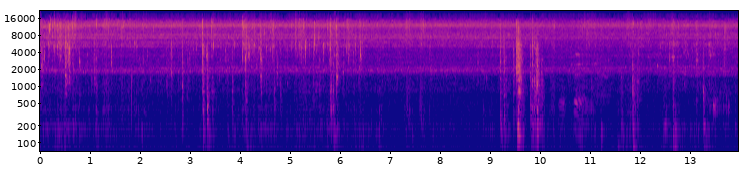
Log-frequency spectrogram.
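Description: Tap water runs steadily into a sink while dairy milking equipment is washed with soap, a continuous wash with scattered clatters and splashes of handling, fairly close and alone with no voices.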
